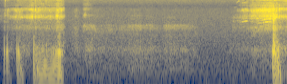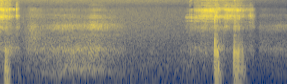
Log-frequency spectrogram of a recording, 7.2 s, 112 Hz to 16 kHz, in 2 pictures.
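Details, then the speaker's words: A sleeping 14-year-old pet dog snoring softly: three little snorting bursts with quiet breathing between them. "the sound of my sweet dog Wilco and his little snore while he sleeps"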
